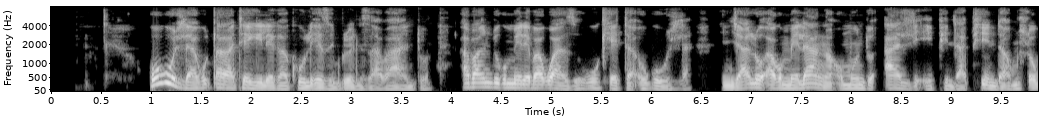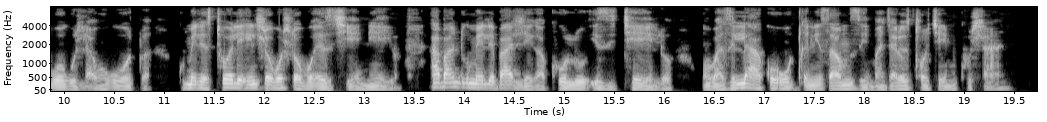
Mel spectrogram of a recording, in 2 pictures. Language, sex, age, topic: North Ndebele, male, 36-49, education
